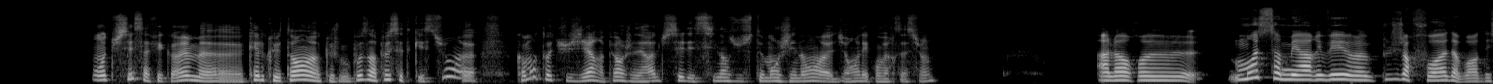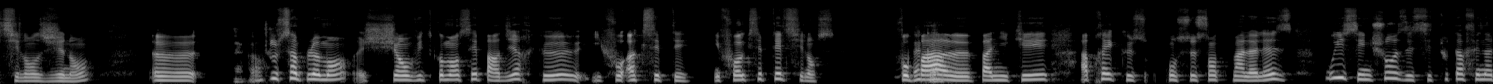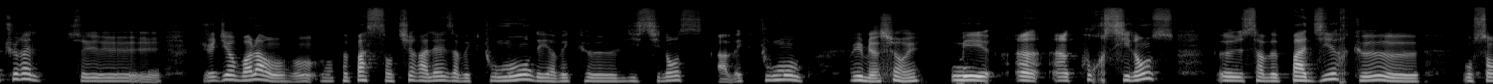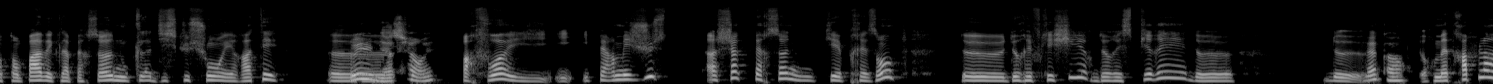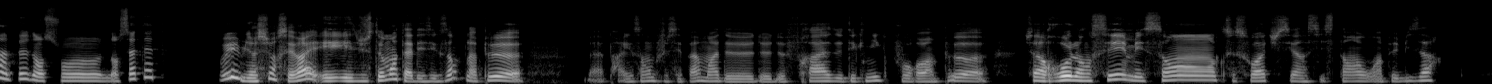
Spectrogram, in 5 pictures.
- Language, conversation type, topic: French, podcast, Comment gères-tu les silences gênants en conversation ?
- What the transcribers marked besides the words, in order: other background noise; tapping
